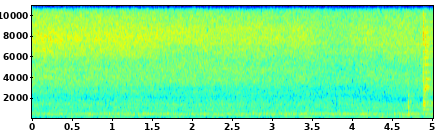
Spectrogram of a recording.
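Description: Chopped onion, tomato and green chilli sizzling in a hot, dry Prestige Omega Deluxe granite-coated non-stick frying pan on an induction cooktop: a steady hiss that eases slightly, with a light clink near the end.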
